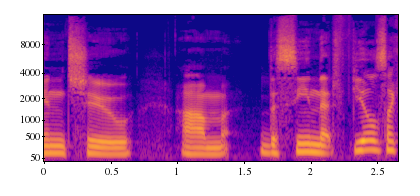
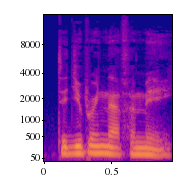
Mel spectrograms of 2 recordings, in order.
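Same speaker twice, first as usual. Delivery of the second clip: put-on British character voice, quieter; 6 dB quieter than usual. Retelling a scene where Derek speaks to a woman: Derek impression. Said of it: "That's pretty good".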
